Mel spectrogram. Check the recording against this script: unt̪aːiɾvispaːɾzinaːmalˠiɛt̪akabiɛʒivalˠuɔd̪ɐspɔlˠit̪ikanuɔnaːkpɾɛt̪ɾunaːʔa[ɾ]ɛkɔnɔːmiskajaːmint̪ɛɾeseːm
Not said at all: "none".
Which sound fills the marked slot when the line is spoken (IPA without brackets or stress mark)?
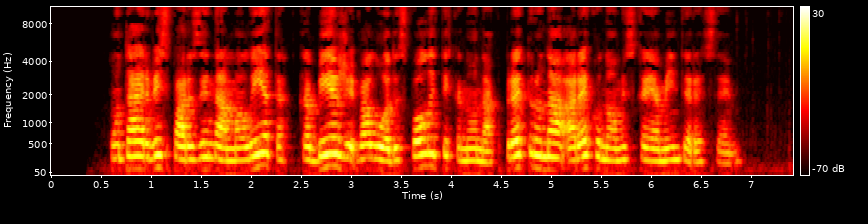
ɾ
